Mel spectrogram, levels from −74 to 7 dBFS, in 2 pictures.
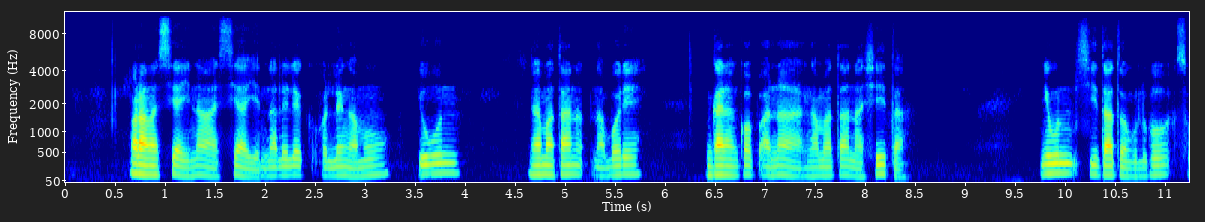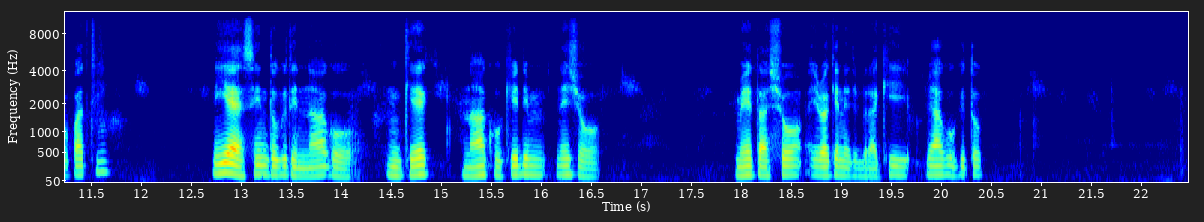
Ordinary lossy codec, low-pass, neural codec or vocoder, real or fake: none; 10.8 kHz; codec, 24 kHz, 0.9 kbps, DualCodec; fake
